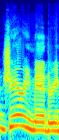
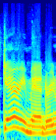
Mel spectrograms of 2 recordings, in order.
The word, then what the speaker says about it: gerrymandering: gerrymandering which is why it's not gerrymandering it's gerrymandering which is it's spelled with a G and it was originally meant to be Gary Mandarin because in 1804 or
